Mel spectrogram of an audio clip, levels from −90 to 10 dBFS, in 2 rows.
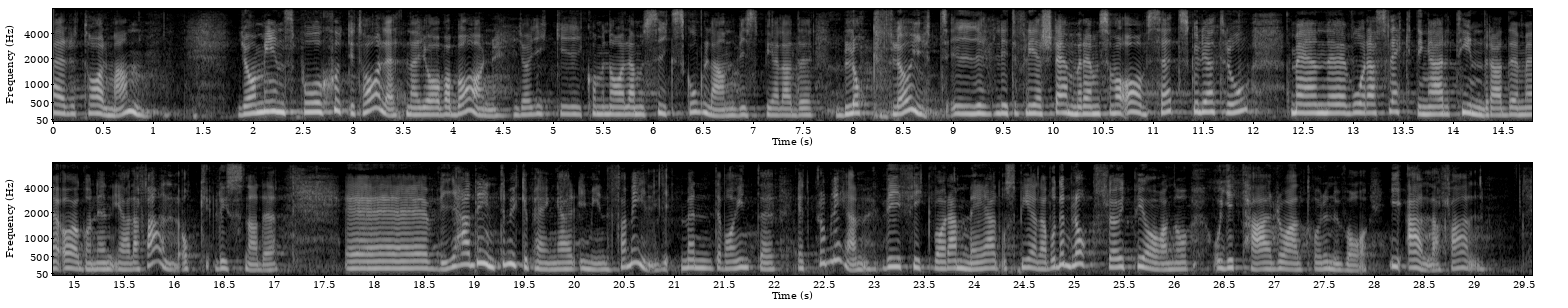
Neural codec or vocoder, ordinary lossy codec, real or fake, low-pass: codec, 16 kHz, 8 kbps, FreqCodec, larger model; none; fake; none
